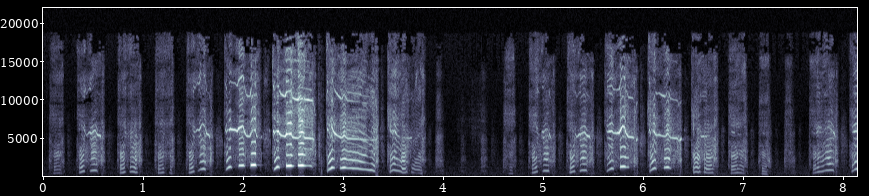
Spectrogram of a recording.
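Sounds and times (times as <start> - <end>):
dog yelping and whimpering with high-pitched cries: 0.4 - 3.8, 5.0 - 6.8, 7.7 - 8.1.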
